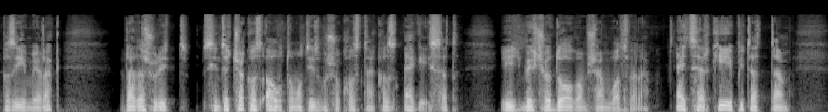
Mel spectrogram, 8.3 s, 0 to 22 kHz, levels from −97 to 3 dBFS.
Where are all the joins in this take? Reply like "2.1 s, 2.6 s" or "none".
none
